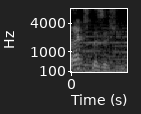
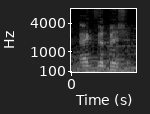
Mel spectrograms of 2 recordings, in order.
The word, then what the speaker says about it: exhibition: task of hand Gavin how how do you pronounce that not Exposition there's no ask hold on what that say the H is I mean technically the age is silent it depends on how you pronounce it exhibition there you go exhibition exhibition thank you Adam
